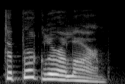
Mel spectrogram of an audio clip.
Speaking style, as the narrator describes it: Sandy gasped

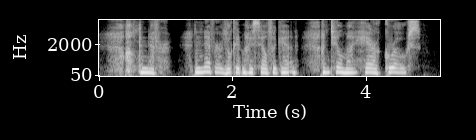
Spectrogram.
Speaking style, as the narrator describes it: she exclaimed passionately

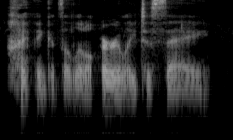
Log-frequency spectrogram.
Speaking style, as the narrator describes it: Cass says with a laugh

